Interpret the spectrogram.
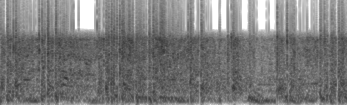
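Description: Aerial firework shells bursting in rapid, overlapping bangs and crackles, very loud.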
